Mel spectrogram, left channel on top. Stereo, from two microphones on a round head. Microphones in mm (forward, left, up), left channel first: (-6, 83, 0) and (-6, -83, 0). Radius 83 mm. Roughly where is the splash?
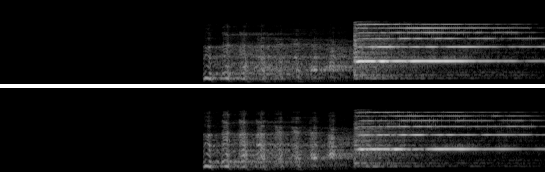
No splash in this recording.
